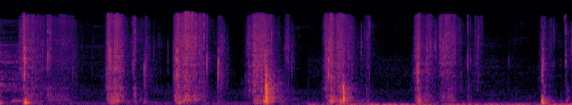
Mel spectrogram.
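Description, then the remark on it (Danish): Brittle meringues being crushed in a bag with a rolling pin: a series of sharp, crunchy cracks and thumps, about seven strikes at irregular intervals, fairly loud with crinkly bag rustle between. “Nu tager jeg nogle marins og kommer i en pose der, som jeg knuser med, med kagerullen.”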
